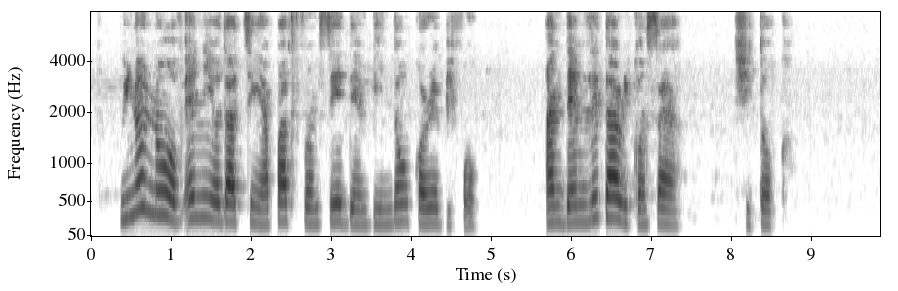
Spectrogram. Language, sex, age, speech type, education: Nigerian Pidgin, female, 15-29, spontaneous, tertiary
